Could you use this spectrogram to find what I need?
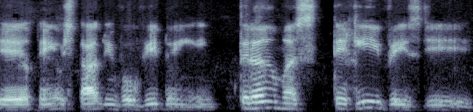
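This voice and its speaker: A man is speaking. His pace is very slow. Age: 70s. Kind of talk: interview, life story.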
